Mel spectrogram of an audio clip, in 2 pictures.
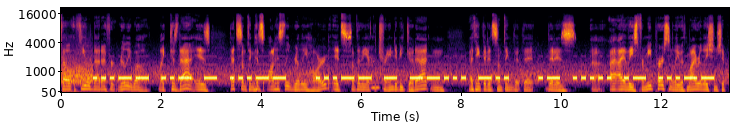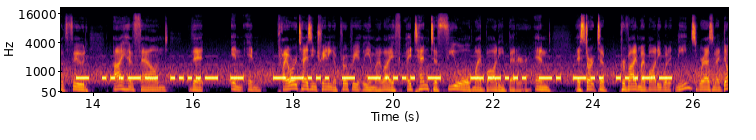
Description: Morse code (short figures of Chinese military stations), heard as a keyed tone, machine-sent, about 14 wpm, 690 Hz, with radio static and speech in English. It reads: 3203 3078 1513 0340 7060 7983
